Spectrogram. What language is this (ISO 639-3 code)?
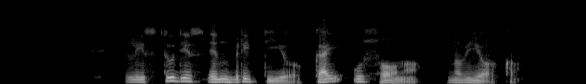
epo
